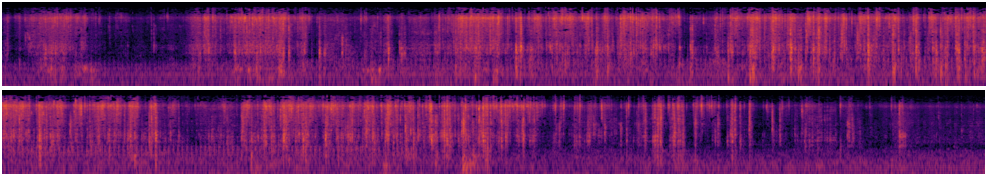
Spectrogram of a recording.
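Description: Red mesh fishing net, wet and holding a shrimp catch, rustling and crackling as hands shake and work it, with dense rapid clicks. It goes quieter near the end.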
